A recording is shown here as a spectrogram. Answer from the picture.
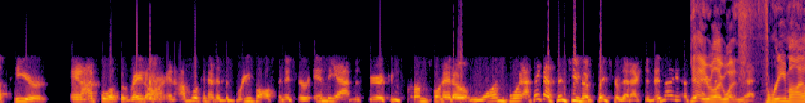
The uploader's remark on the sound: calls into the show from Wilmington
